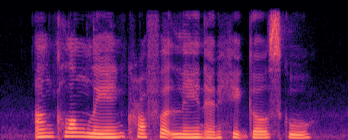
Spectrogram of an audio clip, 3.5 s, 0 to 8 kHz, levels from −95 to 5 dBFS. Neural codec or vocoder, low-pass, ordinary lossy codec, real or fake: vocoder, 44.1 kHz, 128 mel bands every 512 samples, BigVGAN v2; 7.2 kHz; none; fake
